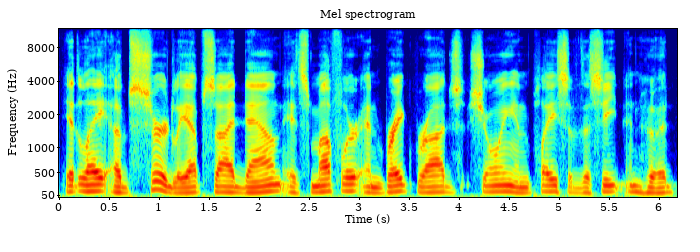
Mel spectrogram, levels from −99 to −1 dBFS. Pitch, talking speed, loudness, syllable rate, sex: 115 Hz, 165 wpm, -17 LUFS, 4.3 syllables/s, male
